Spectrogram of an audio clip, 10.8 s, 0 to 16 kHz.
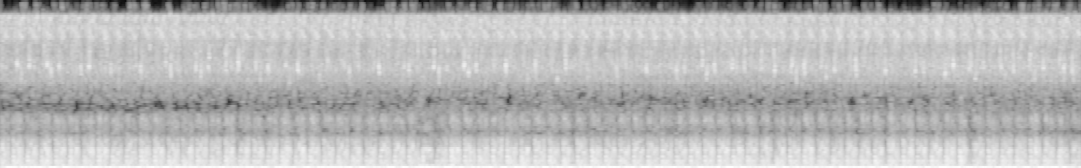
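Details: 1995 Chevy 6.5 turbo-diesel idling: heavy, uneven clatter with lumpy, unsteady low pulses. Rough idle, cause unknown.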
